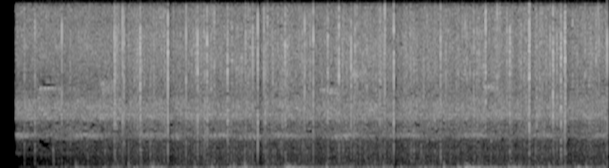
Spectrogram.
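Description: Faint crackling ambience: a low steady hiss scattered with many small pops and clicks, with a soft low rumble underneath.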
